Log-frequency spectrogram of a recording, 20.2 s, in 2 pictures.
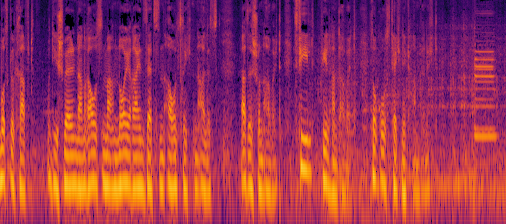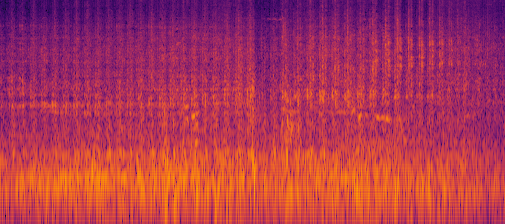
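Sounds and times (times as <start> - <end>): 
speech: 0.0 - 8.9
diesel locomotive engine rumbling: 0.0 - 20.2
locomotive horn toot: 9.5 - 10.1.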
